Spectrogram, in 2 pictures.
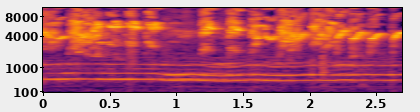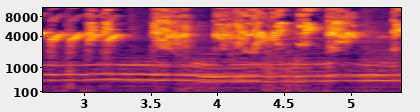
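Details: Lovebird colony in dense, continuous high-pitched chattering and squeaky chirps from many birds, over a steady low tonal hum.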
